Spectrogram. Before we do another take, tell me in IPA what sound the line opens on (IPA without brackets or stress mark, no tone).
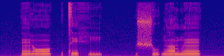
ɛ̃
